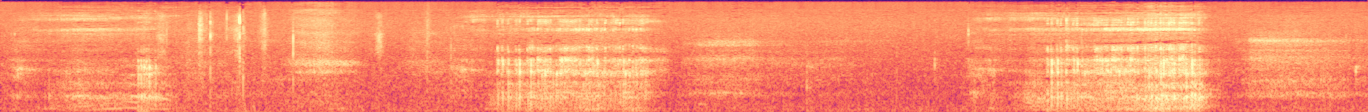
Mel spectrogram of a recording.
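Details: Harsh, rattling snores on each breath, roughly every four seconds, with hissing exhalations between them in a quiet room; a dad snoring.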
